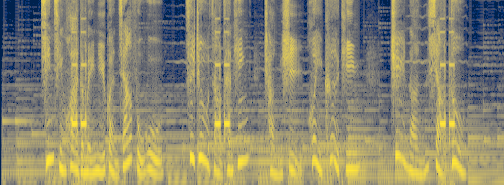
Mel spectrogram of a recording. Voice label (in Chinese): 广告亲情化服务温柔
